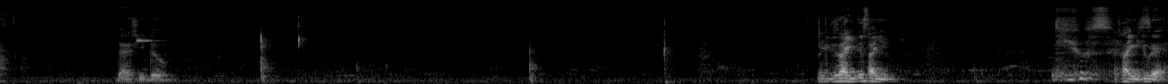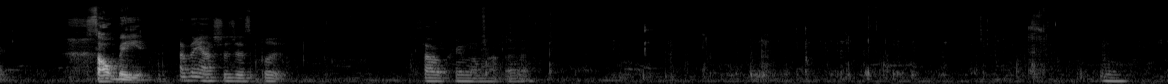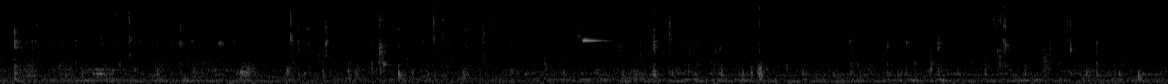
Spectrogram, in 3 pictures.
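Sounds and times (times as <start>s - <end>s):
chewing and biting food: 17.0s - 35.0s.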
